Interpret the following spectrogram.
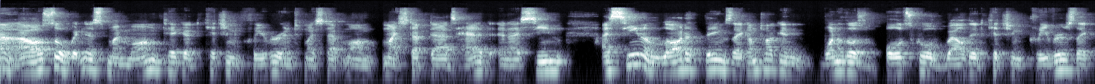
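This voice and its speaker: A man's voice: fairly low pitch, normal speed, sharp tone. A young man from Canada telling his personal story in a candid conversation, rambling and earnest with many restarts. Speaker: guest. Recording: echoey room.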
